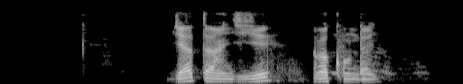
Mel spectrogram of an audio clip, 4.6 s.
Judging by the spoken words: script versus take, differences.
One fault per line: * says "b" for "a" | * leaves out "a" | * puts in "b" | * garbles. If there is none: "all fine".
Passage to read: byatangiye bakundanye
all fine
